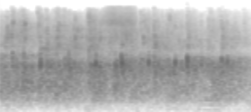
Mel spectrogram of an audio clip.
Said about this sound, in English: All right. Well, we should give him a round of applause. My goodness, he nailed it.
